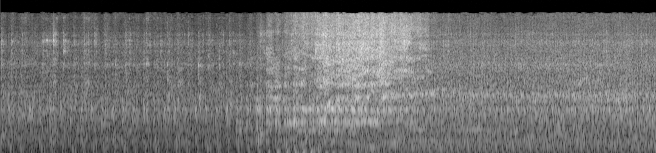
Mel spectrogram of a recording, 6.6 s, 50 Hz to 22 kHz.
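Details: Zubr walk-behind tractor (motoblok) single-cylinder engine, started after reassembly with the oil and water sensors fitted, rpm lowered and oil pan cleaned; a new voltmeter reads 12.7 V. It cranks, catches, revs and settles into a steady, even beat with no knocks.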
